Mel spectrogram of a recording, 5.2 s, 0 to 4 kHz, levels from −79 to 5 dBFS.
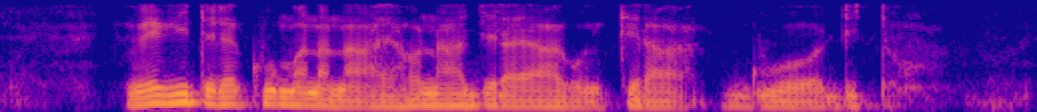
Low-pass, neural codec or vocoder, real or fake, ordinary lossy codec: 3.6 kHz; codec, 16 kHz, 4 kbps, FunCodec, trained on Chinese and English, 50 frames a second; fake; none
